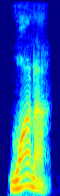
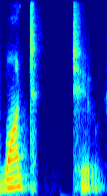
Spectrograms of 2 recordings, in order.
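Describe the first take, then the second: First: The two words blend into one reduced word. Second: The two words are said fully and separately. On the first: "We combine sounds" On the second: "instead of want to"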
